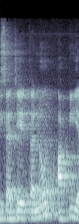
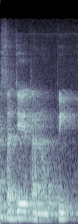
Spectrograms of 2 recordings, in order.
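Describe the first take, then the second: First: सचेतनो अपि in two pieces, अपि with its own opening a; wrongly separated. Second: सचेतनोपि in one piece, पि attached to नो; correctly merged. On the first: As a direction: detach अपि after सचेतनो. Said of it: "अलग से नहीं बोलना है". (सचेतनो अपि, दो अलग पद) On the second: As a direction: run सचेतनोपि together with no a. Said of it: "उसी के साथ पी बोल देना है". (सचेतनोपि, पि को साथ जोड़कर) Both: Shown as a demonstration.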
